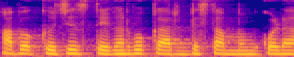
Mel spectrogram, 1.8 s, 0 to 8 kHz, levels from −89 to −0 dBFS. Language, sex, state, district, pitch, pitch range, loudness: Telugu, female, Andhra Pradesh, Anantapur, 195 Hz, 190-200 Hz, -14 LUFS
